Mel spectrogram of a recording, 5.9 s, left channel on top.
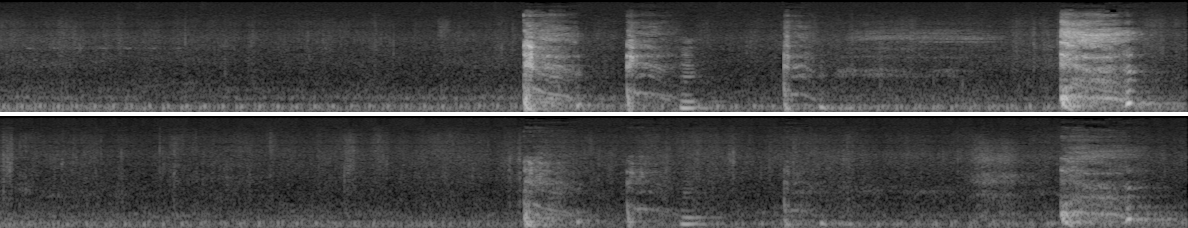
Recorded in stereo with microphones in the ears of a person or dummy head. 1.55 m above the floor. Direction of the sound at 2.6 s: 70° left (ahead or behind).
